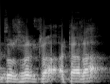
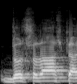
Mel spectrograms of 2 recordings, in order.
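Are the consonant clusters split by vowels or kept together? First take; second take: split; together. First: The consonant clusters are broken up by added vowels. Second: The consonant clusters are said together without extra vowels. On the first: "అన్నట్టు ఉంటుందన్నమాట. అంటే విడదీసి ఉంటాయి" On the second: "మనలోలాగా వక్త్ర, ధృతరాష్ట్ర అని ఉందనుకోండి"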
